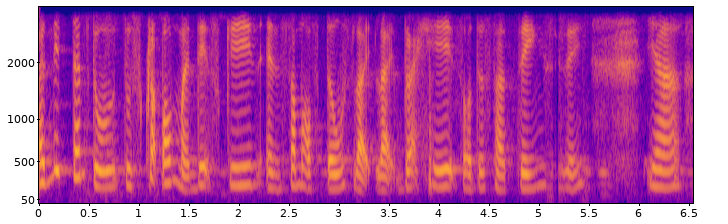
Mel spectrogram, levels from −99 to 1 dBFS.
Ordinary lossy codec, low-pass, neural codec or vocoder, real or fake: none; 3.6 kHz; vocoder, 44.1 kHz, 128 mel bands every 256 samples, BigVGAN v2; fake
